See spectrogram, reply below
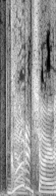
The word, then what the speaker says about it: Gloucestershire: 200-year-old tradition, the annual Cheese Rolling Festival in Glutenshire. – Gloucestershire. – No, it's called Gloucestershire.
